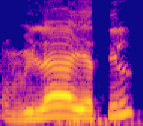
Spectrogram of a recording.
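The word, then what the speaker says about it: الولايات: আপনাকে, ভিলায়াতিল মুত্তাহিদাতি, বি হ্যাঁ ওয়াওয়ের নিচে যদি জের হয় সেটা কিছুটা ভিলা, ভয়ের মতো উচ্চারণ হয়, হ্যাঁ ভিলায়াতিল ভিলায়াতিল মুত্তাহিদাতি, মুত্তাহিদ, বিলায়াতিল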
